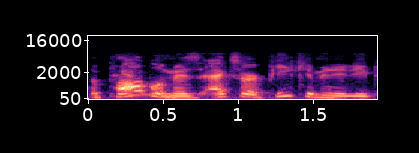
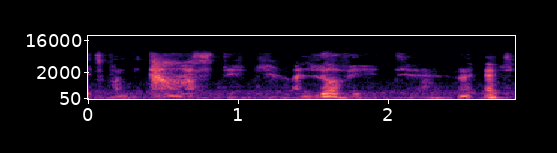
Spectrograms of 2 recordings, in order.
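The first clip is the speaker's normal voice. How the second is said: breathy whisper, soft and very slow; 15 dB quieter than usual. Answering a question about repeating himself, doing a Nacho Libre impression. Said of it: "Try to do my best Nacho Libre impression".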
